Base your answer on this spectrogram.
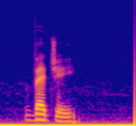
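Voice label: "veggie", British English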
